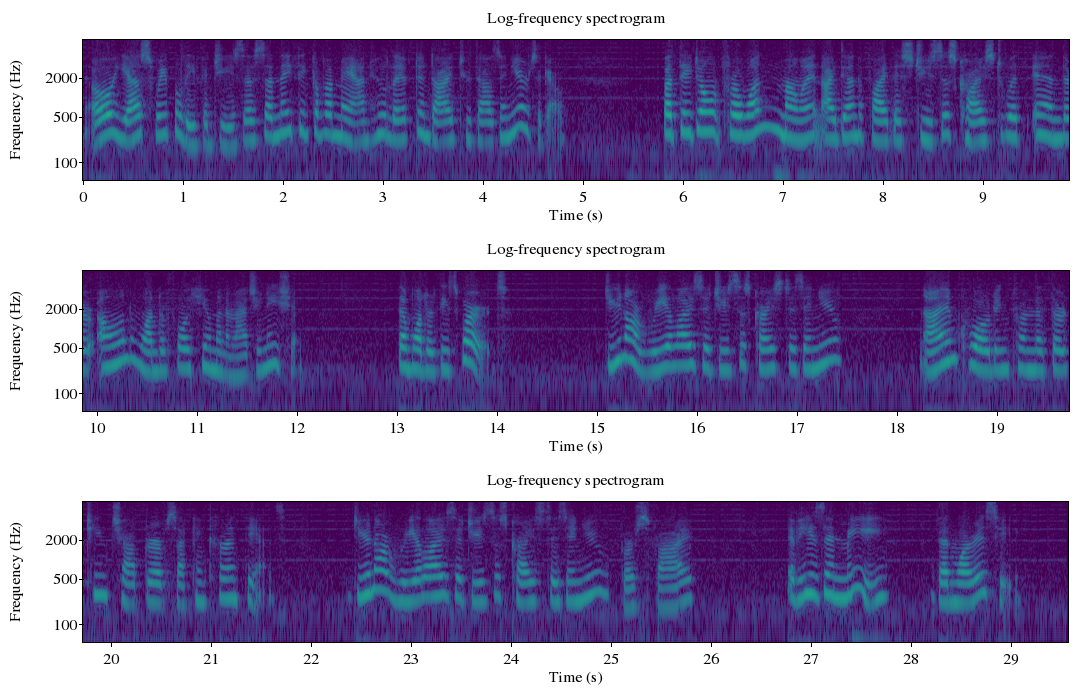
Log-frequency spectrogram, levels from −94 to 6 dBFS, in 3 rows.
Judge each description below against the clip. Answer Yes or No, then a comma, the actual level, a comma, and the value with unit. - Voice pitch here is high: Yes, very high, 250 Hz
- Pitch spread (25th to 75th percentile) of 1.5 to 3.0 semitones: No, average, 3.5 semitones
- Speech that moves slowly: No, average, 165 wpm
